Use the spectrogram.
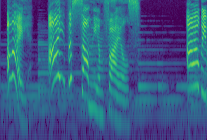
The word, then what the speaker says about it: AI: whoa hey I some new files oh it's pronounced I I the somnium files I'll be playing on the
